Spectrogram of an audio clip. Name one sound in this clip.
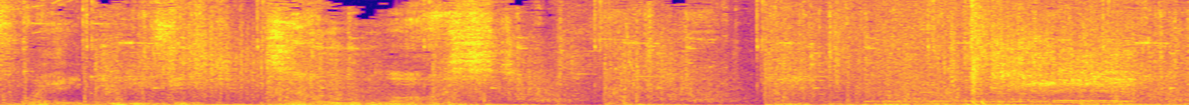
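Video game guns fire.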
